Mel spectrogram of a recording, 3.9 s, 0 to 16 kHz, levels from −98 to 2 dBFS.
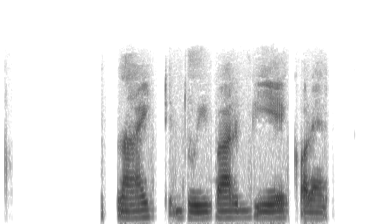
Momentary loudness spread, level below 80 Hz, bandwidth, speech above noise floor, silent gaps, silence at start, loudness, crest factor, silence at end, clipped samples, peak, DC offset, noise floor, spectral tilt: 10 LU; -66 dBFS; 6.8 kHz; over 65 dB; 1.57-1.64 s; 1.15 s; -26 LUFS; 20 dB; 0.6 s; under 0.1%; -8 dBFS; under 0.1%; under -90 dBFS; -7.5 dB/octave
